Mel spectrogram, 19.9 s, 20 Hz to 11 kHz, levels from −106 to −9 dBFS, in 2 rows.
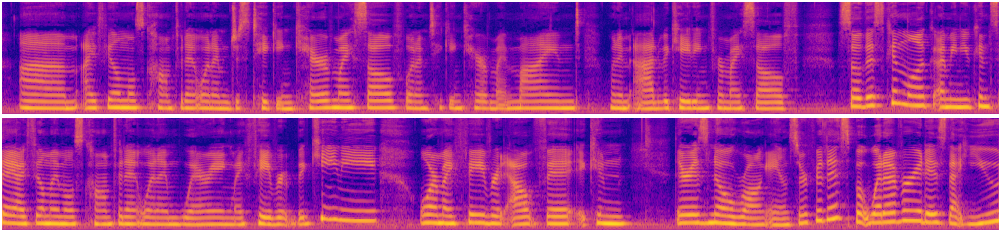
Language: English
